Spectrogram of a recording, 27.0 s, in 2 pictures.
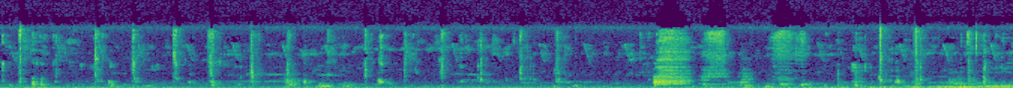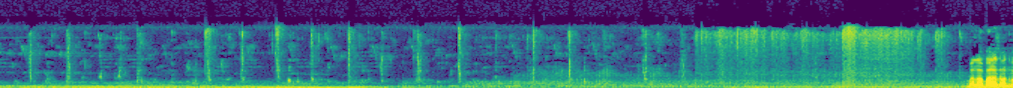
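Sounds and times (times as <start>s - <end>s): chewing food: 0.0s - 8.7s, 9.8s - 26.4s
sharp mouth clicks: 10.6s - 22.8s.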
